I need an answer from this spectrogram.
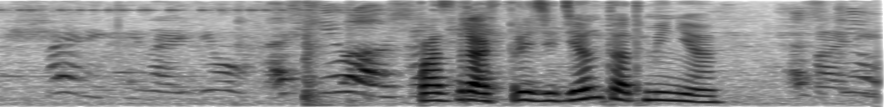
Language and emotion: Russian, neutral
